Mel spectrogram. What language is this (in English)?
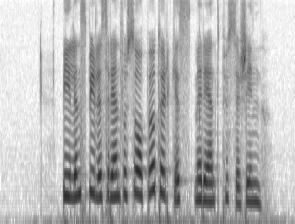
Norwegian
